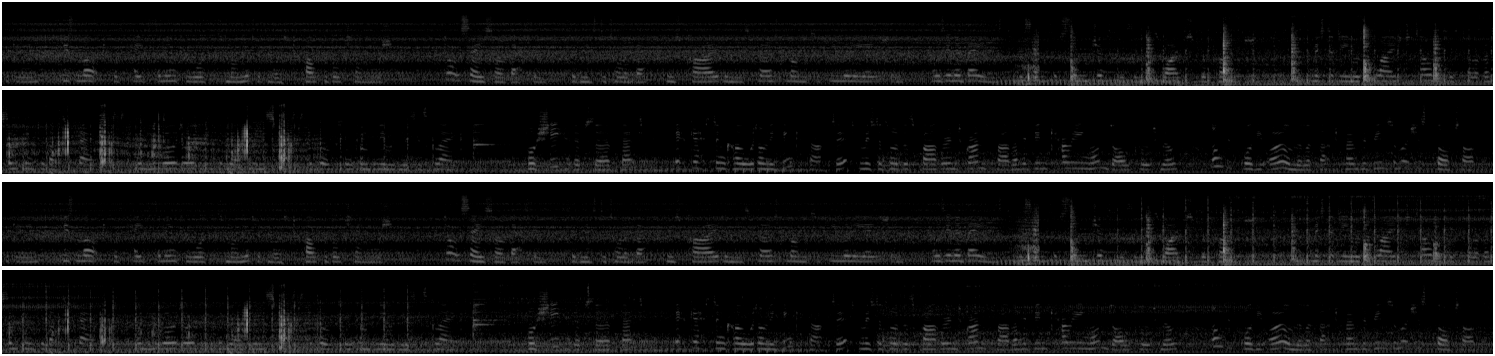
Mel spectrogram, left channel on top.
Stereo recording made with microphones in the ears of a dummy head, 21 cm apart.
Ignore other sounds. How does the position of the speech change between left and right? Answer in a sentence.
You can hear the speech stay in one place.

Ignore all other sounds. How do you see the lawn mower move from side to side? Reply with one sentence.
You can hear the lawn mower go from the left side to the right.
